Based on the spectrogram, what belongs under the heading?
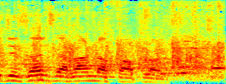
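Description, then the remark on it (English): An audience breaks into steady applause for God, a dense wash of clapping that holds for a couple of seconds, with raised voices cheering and calling out over it. “I think God deserves a round of applause.”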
